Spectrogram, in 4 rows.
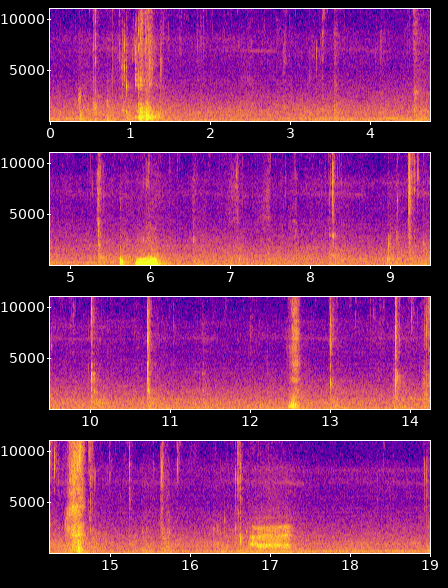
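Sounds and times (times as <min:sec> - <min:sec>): man chewing with wet smacks: 0:00.3 - 0:02.0, 0:04.6 - 0:17.1.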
